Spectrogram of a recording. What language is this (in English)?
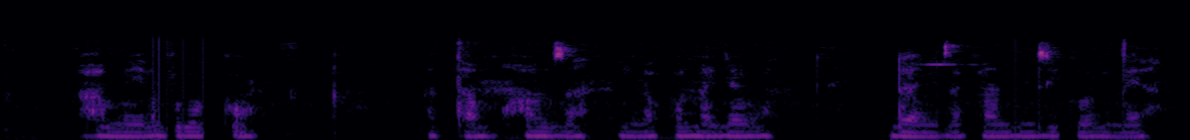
Kinyarwanda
